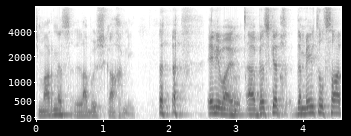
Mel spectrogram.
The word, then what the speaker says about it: Labuschagne: Marnus Labuschagne. That's how you pronounce it, by the way. It's not Marnus Labuschagne. I know he likes to go by that name these days, but he'll never be Marnus Labuschagne in South Africa.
